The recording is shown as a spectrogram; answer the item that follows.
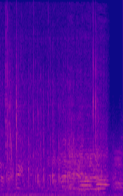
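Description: Football match broadcast sound: voices calling over a steady stadium ambience.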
